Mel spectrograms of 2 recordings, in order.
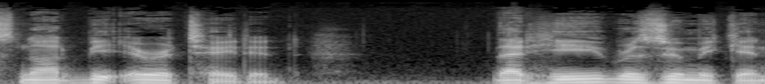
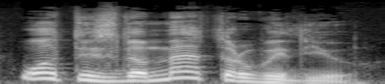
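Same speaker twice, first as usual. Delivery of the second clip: high, loud cry of a worried mother; alarmed cry; 12 semitones higher, 5 dB louder than usual. A narrator's reading. Mother to her son at his strange words, crying out. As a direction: cry out sharply higher, in alarm. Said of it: "cried his mother".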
